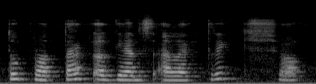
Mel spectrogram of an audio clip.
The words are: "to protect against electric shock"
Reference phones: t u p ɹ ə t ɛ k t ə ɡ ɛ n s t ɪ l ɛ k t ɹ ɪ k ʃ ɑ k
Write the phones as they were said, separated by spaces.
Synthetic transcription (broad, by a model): t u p ɹ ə t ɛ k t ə ɡ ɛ n s ɪ l ɛ k t ɹ ɪ k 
